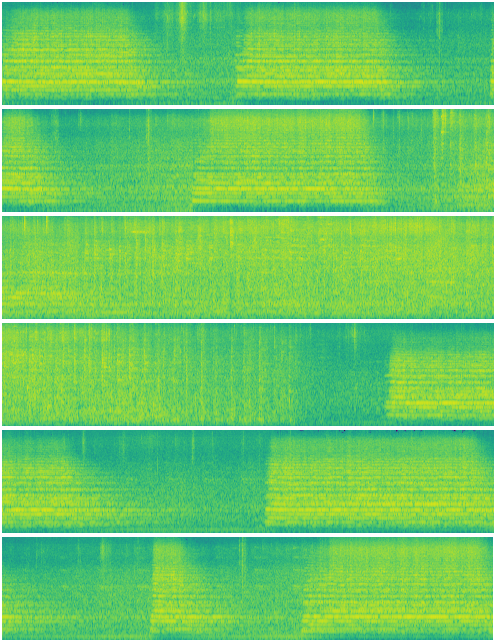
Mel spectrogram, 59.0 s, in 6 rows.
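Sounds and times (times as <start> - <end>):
train air horn blasts: 0.0 - 9.0, 9.7 - 11.8, 13.6 - 17.9, 18.9 - 21.3, 28.1 - 28.9, 37.1 - 42.8, 44.6 - 50.5, 52.1 - 54.2, 55.1 - 59.0
wheels clattering over rail joints: 17.9 - 35.7.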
